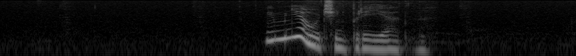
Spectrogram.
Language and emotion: Russian, positive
